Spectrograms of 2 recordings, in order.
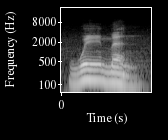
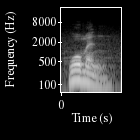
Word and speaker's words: women: Nó không đọc là woman, mà đọc là women. We men, chữ y và chữ y đây. We men, women. Trên này là woman, woman.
